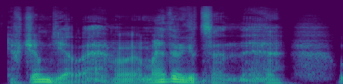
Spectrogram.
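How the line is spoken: Soothing question. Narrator (Russian): успокаивающим тоном спросил Реджинальд

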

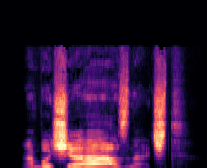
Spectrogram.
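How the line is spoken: Calmed, thoughtful drawl. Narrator (Russian): резко успокоившись, задумчиво протянул мужчина

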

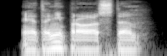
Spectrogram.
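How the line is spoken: Sighing. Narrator (Russian): вздохнул индеец

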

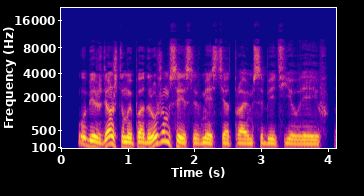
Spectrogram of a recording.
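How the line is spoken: Plain reply. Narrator (Russian): ответил Котов

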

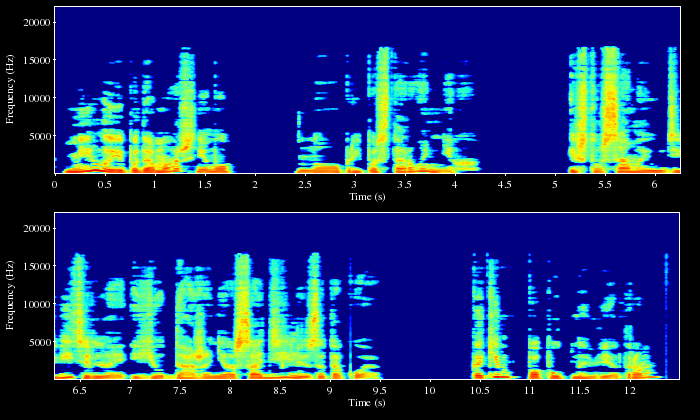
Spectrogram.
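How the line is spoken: Asked with cloying sweetness. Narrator (Russian): Приторно-ласково поинтересовалась она

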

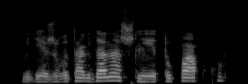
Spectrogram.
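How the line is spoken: Plain. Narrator (Russian): спросил он

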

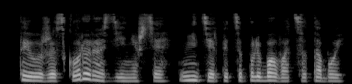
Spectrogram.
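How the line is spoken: Smirking snort. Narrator (Russian): хмыкнул Миша

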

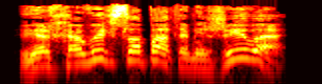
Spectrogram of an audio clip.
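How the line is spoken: Alarmed shout. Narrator (Russian): Встревожился и князь, и, обратившись к Каштеляну Сахачевскому, крикнул

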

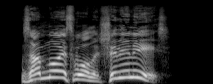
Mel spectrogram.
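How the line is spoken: Distant barking. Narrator (Russian): рявкнул тот издалека

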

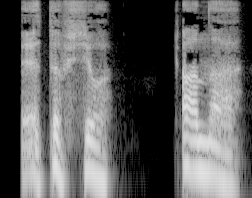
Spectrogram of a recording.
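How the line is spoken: Whispered. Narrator (Russian): прошептал Зильберт

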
